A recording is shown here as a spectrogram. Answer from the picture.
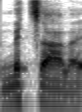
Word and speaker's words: mezzala: you call it a mezzala, right? Do the Italian pronunciation, a mezzala.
